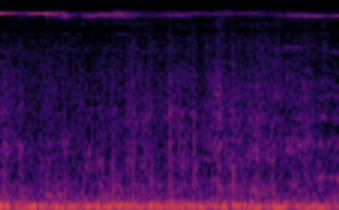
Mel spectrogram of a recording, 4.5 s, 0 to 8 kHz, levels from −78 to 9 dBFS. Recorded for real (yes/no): yes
